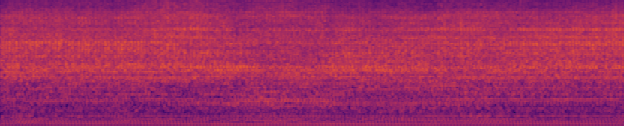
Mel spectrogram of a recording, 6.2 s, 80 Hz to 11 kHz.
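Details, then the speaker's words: Older Tecumseh 4000 W generator under a significant load of almost half capacity; steady, even single-cylinder drone holds pitch without surging, falling or struggling; normal governed run, later set to 60.8 Hz with a 1500 W load. "But if I could put a pretty significant load on it, I mean it's almost half and it doesn't even bother to fall or struggle one bit, then I'm feeling pretty confident in that."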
